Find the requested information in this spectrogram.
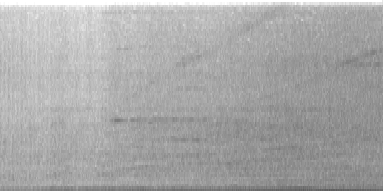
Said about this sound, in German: Als der Bus durch das geöffnete Gitter gefahren war,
